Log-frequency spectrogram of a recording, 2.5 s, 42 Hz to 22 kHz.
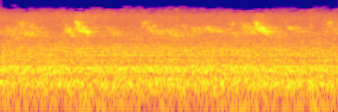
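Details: Mass of honey bees droning steadily as nuclei are formed the traditional way from a forager swarm on 15 May 2018, with two brief, brighter high chirps rising out of the constant hum.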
